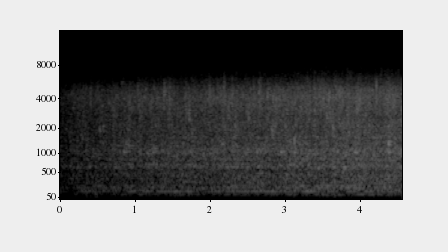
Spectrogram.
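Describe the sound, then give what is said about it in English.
A shower with a high-pressure, high-flow shower head runs hard and steady, a dense hissing spray of water that swells slightly louder over a few seconds. No voices are heard. “This shower head is apparently loaded for bear. I guess this dimension hasn't figured out low-flow shower heads yet”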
